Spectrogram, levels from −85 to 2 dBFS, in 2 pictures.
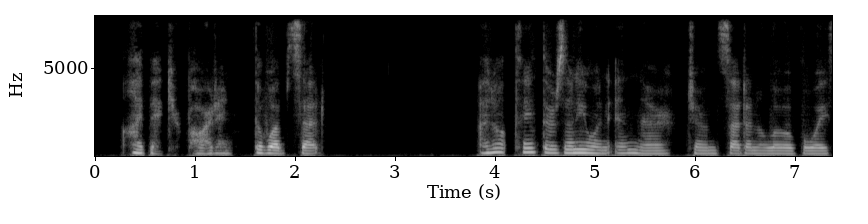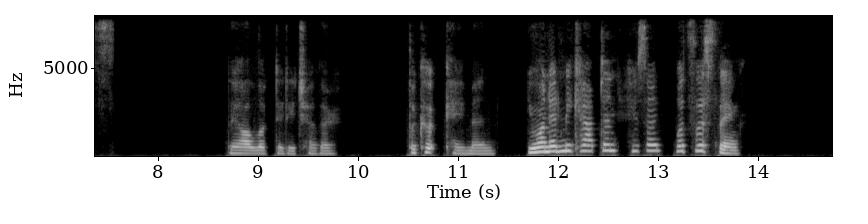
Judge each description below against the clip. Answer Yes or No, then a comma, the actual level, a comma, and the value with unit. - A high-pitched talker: No, medium, 180 Hz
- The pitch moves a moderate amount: No, wide, 5.7 semitones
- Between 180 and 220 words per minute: No, average, 160 wpm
